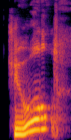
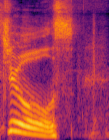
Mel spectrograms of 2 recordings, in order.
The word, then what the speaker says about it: Jules: Jewel? It is Jules.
